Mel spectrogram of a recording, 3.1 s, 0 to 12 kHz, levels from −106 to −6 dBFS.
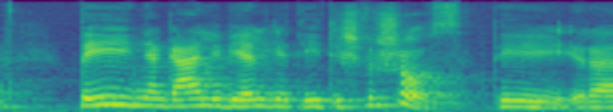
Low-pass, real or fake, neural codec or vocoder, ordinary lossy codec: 10.8 kHz; real; none; AAC, 48 kbps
